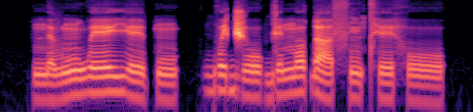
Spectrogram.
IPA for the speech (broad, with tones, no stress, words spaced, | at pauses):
nɛ˨βũ˦ weː˦ jeː˨pũ˨ | ɡʷe˦d͡ʒoː˨ ɡe˦ nɔ˦ɗa˨sĩ˨ tʰeː˨hoː˨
